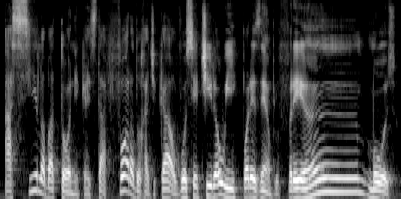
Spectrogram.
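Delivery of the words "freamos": "freamos" with a long, high, loud A: fre-AAA-mos; "freamos" stretched hugely on the middle vowel; stress on the A of freamos. Shown as a demonstration. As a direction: hold and lift the A in "freamos". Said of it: "o a é forte".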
